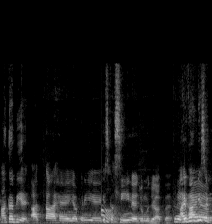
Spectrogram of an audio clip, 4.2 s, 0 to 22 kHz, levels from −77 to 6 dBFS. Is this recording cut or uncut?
cut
